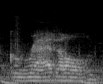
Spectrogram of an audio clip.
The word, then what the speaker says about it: Gretel: little vintage we have Gretel spell g-r-e-t-e-l Gradle this is guys I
